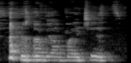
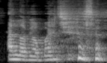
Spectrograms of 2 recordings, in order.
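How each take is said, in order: First: Said in the usual way. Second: Louder put-on goofy voice; silly sign-off voice. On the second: Shown as a demonstration. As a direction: sing out the goodbye in a funny voice.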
